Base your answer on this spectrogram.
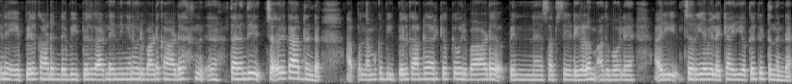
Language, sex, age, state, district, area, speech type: Malayalam, female, 18-30, Kerala, Kozhikode, urban, spontaneous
